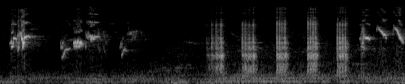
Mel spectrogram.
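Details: Javan myna song played as a lure so other starlings respond: squeaky slurred whistles, then a steady series of five harsh rasping chacks, closing with more thin whistles.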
